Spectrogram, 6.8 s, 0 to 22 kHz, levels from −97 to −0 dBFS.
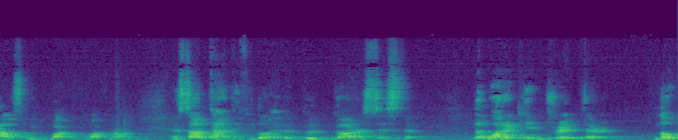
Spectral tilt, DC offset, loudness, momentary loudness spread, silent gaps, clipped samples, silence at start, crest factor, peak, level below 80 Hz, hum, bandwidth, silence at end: -4 dB/octave; under 0.1%; -29 LUFS; 15 LU; none; under 0.1%; 0 s; 20 dB; -8 dBFS; -64 dBFS; none; 16 kHz; 0 s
